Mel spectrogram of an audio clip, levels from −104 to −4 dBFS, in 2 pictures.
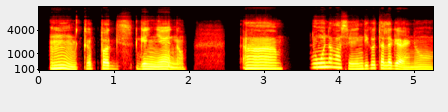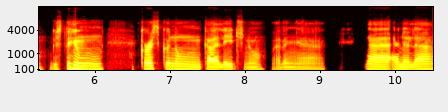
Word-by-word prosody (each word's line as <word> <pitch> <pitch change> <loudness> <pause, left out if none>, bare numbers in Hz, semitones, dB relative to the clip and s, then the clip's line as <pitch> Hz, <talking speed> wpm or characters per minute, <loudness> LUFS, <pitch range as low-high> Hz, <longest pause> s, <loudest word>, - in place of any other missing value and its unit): Hmm, 165 -7 +3
kapag 160 -3 0
ganyan, 135 -2 +4
'no? - - -4 0.8
Um, 170 -2 +4 0.4
una 240 +1 +4
kasi 205 -11 0
hindi 155 +2 -2
ko 180 - 0
talaga 170 -7 +4
ano, 120 +1 -6
gusto 135 +4 -2
'yong 150 -3 +1 0.5
course 160 0 +1
ko 155 -1 -2
no'ng 135 -2 -4
college, 120 +3 0
'no? 115 +3 -9
Parang, 115 0 -10
ah, - - -10 0.6
na 130 -2 +1
ano 135 -1 -2
lang, 140 +1 -1
145 Hz, 130 wpm, -20 LUFS, 130-165 Hz, 0.8 s, ganyan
